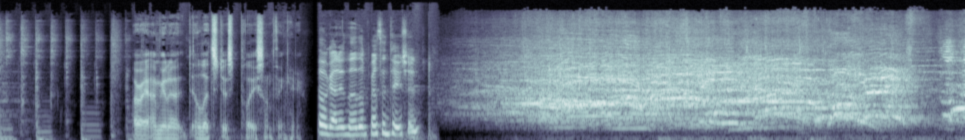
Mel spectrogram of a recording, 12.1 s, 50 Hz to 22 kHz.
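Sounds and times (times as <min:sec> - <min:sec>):
speech: 0:01.6 - 0:05.5
large crowd cheering: 0:05.5 - 0:12.0
people whooping: 0:05.6 - 0:12.0.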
